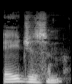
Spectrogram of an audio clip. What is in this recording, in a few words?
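"ageism", British English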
